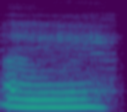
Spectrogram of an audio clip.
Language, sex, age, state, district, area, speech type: Nepali, female, 30-45, West Bengal, Darjeeling, rural, spontaneous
